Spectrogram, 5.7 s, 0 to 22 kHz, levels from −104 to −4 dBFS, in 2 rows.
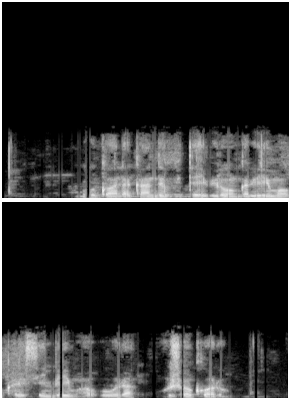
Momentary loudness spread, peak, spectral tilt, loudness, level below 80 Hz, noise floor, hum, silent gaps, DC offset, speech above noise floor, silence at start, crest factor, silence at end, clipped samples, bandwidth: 7 LU; 0 dBFS; -3 dB/octave; -18 LUFS; -54 dBFS; -54 dBFS; none; none; under 0.1%; 36 dB; 0.05 s; 18 dB; 0.6 s; under 0.1%; 7.8 kHz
